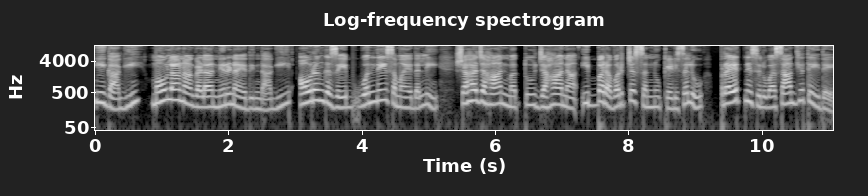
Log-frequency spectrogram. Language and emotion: Kannada, neutral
